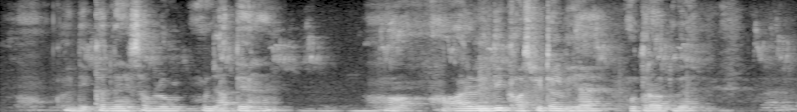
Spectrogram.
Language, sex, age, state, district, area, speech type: Hindi, male, 60+, Uttar Pradesh, Chandauli, urban, spontaneous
